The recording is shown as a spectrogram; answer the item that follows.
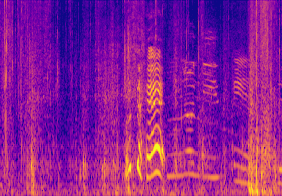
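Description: Thin plastic bag crinkling as it is handled close to the microphone, with a voice calling out for about a second partway through.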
